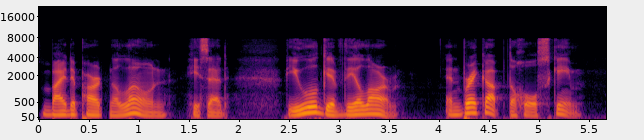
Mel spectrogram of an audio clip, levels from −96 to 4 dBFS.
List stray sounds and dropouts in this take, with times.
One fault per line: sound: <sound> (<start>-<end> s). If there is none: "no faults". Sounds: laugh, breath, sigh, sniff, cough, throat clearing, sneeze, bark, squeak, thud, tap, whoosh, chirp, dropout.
sound: dropout (0.6-0.7 s)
